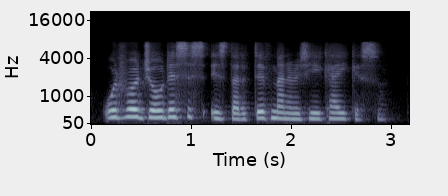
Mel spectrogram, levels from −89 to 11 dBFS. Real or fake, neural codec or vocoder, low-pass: fake; codec, 16 kHz, 0.2 kbps, FocalCodec; 7.2 kHz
